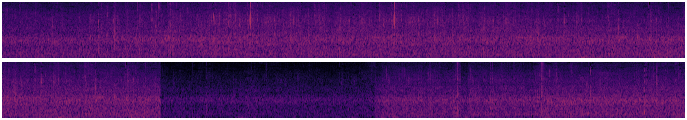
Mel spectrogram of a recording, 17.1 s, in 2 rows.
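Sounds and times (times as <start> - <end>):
sharp taps of raindrops: 0.0 - 17.0
steady rain hiss: 0.0 - 17.0.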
